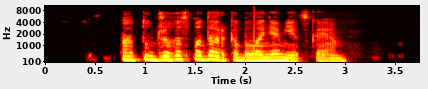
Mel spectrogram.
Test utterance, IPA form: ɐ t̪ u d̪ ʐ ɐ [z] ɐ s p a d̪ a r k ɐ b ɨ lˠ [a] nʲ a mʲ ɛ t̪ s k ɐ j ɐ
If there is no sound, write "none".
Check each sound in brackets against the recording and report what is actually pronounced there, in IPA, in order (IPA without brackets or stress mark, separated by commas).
ɣ, a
